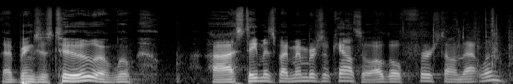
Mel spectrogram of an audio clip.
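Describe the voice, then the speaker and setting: Folksy, joking mayor chairing a meeting. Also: male voice, mid-range voice, normal speed, a little hiss or hum. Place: council chamber.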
